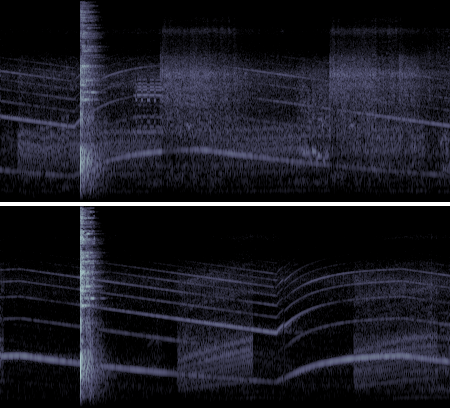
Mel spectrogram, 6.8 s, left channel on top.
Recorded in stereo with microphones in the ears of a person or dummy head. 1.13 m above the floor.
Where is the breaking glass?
40° right (ahead or behind), 0.9 m.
